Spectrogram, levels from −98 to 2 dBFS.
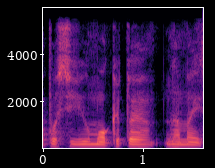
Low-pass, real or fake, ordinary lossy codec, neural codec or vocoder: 5.4 kHz; real; AAC, 32 kbps; none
